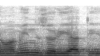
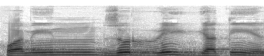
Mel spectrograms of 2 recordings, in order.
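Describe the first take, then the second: First: The vowel before the final syllable is long. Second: The vowel before the final syllable is short. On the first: The speaker calls it wrong. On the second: The speaker calls it right.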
